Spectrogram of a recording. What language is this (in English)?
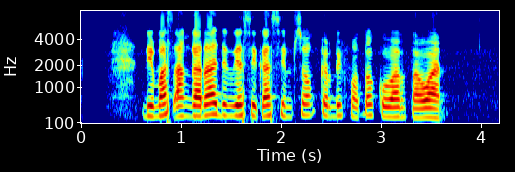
Sundanese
